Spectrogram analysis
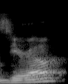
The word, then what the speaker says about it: Xero: work with a company called zero x-e-r-o and it's spelled like Xerox without the last X if you've never heard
